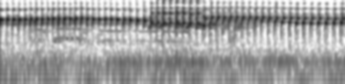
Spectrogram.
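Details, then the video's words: A young lovebird delivers a drawn-out ngekek, fast, piercing chirps rattled off continuously, rising briefly to a brighter, harsher stretch midway. "LOVEBIRD MASIH MUDA NGEKEK PANJANG"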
